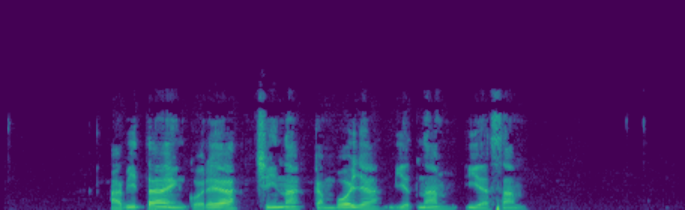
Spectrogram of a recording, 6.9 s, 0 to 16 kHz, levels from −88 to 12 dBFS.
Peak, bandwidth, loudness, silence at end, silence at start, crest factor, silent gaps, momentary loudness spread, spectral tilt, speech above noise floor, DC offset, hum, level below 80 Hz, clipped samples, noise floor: -2 dBFS; 9.4 kHz; -19 LUFS; 1.6 s; 1.1 s; 20 dB; none; 9 LU; -4.5 dB/octave; 56 dB; under 0.1%; none; -50 dBFS; under 0.1%; -76 dBFS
